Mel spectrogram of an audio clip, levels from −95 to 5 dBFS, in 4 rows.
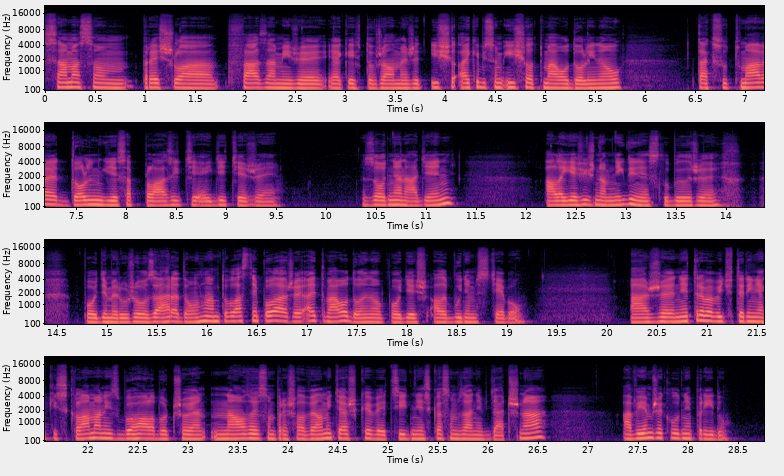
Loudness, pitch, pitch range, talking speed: -25 LUFS, 165 Hz, 155-175 Hz, 170 wpm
